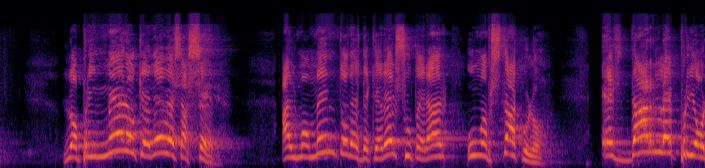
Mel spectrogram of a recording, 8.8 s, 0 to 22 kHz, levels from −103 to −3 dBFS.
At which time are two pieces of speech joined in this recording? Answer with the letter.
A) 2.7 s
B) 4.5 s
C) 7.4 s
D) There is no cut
B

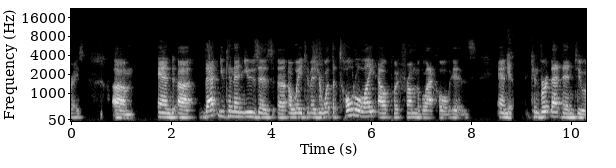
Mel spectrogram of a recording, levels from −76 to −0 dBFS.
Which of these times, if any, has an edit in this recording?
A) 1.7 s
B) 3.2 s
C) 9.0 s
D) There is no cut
D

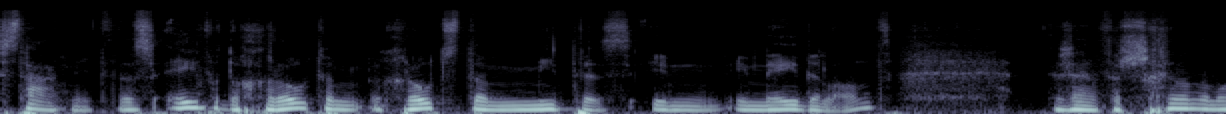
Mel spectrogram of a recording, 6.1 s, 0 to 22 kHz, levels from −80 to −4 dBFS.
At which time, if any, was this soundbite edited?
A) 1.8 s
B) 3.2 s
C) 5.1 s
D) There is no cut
C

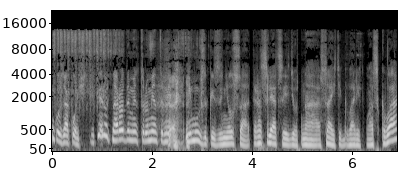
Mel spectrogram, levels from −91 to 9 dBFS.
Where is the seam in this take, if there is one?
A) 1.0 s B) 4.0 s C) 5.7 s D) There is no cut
B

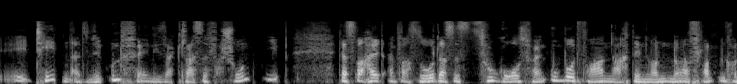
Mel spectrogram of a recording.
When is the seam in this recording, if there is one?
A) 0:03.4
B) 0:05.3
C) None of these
A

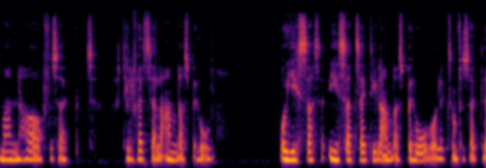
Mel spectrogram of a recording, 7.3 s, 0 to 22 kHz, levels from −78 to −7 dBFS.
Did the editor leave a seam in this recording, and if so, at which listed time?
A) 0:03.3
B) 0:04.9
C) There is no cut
C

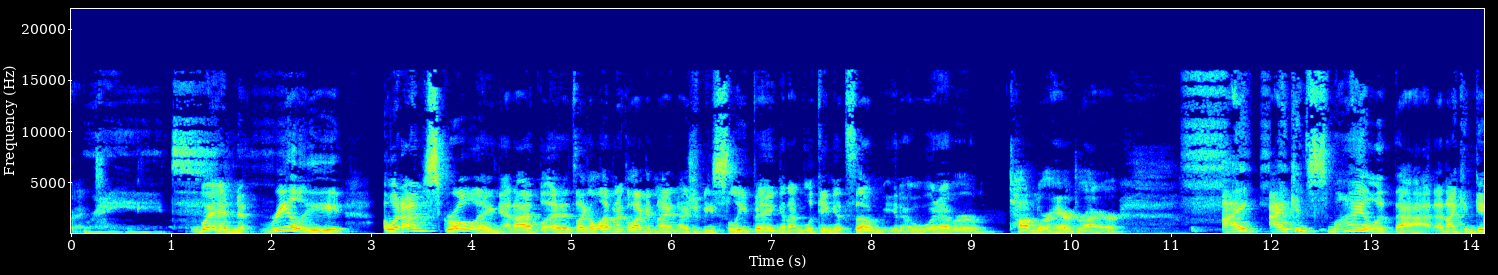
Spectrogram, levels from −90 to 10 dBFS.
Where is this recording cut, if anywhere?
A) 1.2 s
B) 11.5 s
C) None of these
C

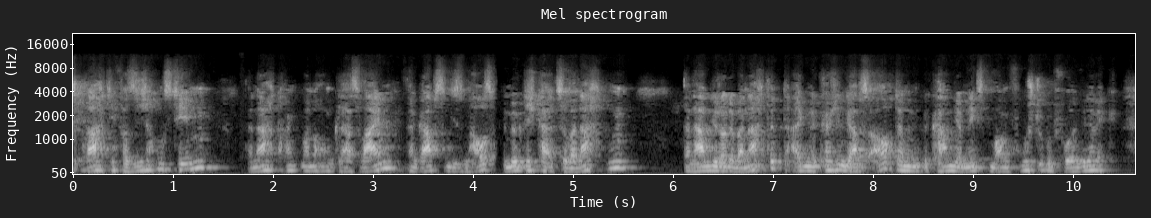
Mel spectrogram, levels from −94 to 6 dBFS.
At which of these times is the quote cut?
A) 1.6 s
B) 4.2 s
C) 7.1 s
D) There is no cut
B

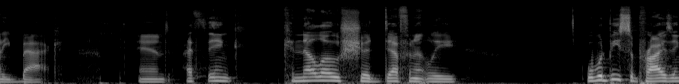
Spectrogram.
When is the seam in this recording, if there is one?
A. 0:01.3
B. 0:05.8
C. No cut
A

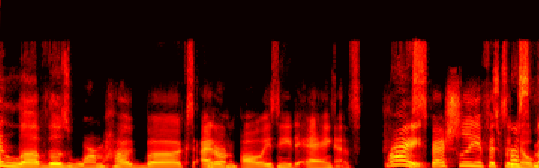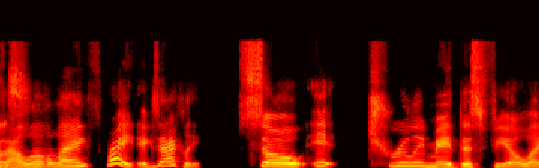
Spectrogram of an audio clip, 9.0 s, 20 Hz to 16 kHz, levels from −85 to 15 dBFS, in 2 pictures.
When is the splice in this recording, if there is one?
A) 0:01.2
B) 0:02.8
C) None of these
B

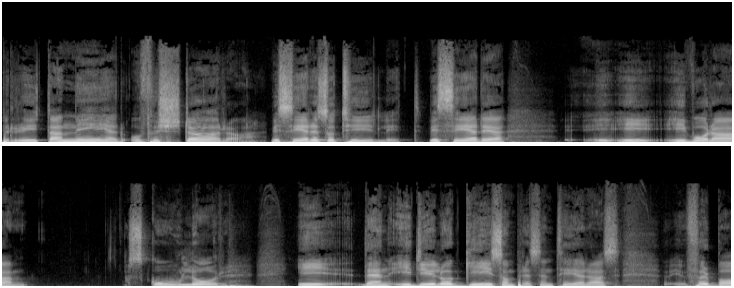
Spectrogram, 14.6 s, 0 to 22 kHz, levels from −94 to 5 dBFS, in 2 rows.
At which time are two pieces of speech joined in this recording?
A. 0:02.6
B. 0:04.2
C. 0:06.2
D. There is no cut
A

